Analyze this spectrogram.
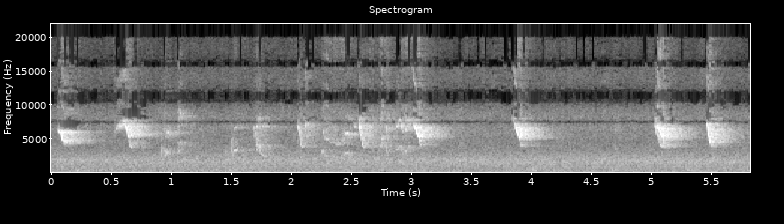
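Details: Three-month-old mutation canary giving short, separate high chirps and brief downslurred notes, spaced irregularly with quiet gaps between them.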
